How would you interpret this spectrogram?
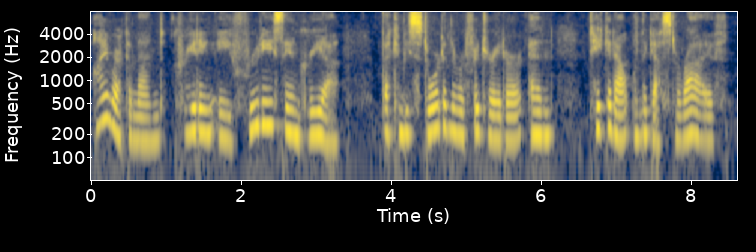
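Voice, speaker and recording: A woman playing a courteous, helpful party planner in a soft-spoken ASMR roleplay, with a measured, polite, advisory manner and soft, breathy delivery. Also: mid-range voice. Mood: calm, helpful.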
